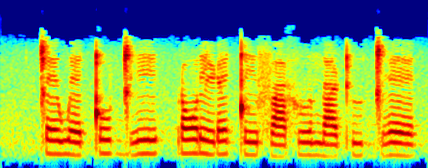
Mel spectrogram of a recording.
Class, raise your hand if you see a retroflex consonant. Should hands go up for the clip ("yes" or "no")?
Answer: yes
